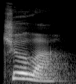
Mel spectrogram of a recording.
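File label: "чӧла", Komi, female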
